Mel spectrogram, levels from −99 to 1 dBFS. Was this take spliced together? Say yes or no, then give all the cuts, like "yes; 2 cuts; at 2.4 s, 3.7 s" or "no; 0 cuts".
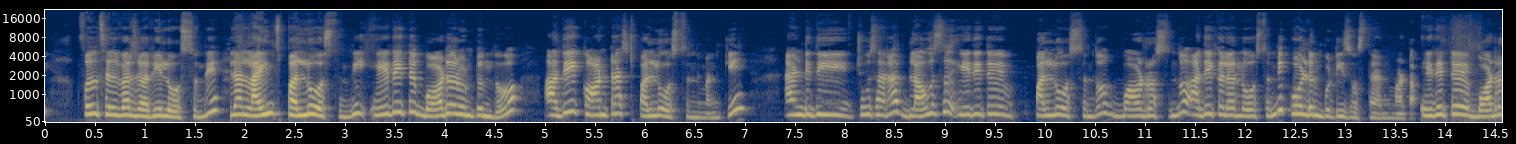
yes; 2 cuts; at 1.8 s, 13.7 s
